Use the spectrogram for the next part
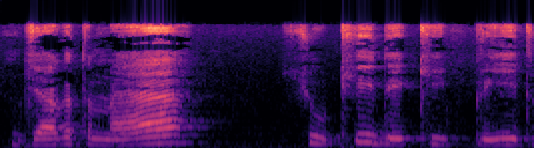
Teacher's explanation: ਮੈ ਉਚਾਰਨ ਕਰਨਾ ਨਾਸਕੀ ਉਚਾਰਨ ਮੈਂ ਨਹੀਂ ਕਰਨਾ ਹੈ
